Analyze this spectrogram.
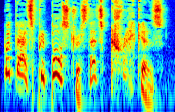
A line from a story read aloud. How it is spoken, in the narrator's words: I exclaimed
